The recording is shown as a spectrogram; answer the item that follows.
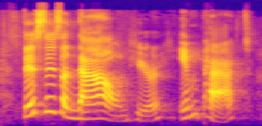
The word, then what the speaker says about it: impact: Impact. This is a noun here. Impact. If it's a verb, how do you say it? Yeah, impact. Impact. 2-2. Okay? If it's 2-1, impact, that's a noun.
